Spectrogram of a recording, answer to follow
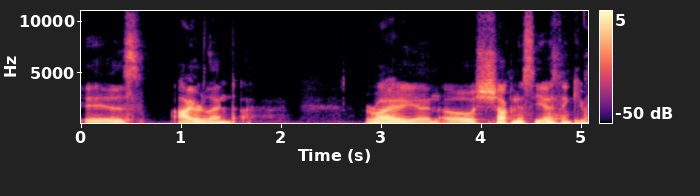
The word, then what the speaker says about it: O'Shaughnessy: Ryan O'Shaughnessy, I think you pronounce it. Yeah, O'Shaughnessy.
